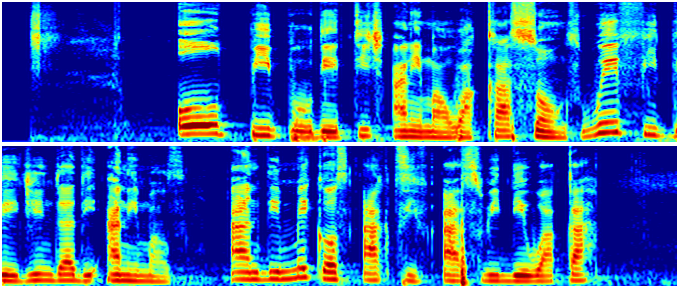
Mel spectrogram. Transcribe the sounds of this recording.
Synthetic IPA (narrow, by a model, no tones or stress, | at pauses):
old̚pipuldetit͡ʃanimalwakʰasɔ̃ŋswefit̚ded͡ʒɛ̃ndadiʔanimals | ãndemekɔsaktivaswidewaka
